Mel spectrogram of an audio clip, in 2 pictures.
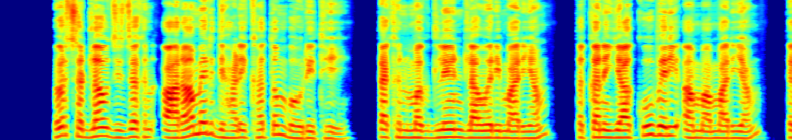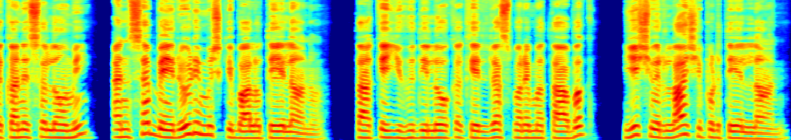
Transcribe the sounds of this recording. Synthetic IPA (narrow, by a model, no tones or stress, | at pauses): ɦoːɾsɐɖlɐʋd͡ʒɪd͡ʒɐkʰɐnaːɾaːmeɾid̪ʱjaːɽikʰɐt̪əmbʱoːɾit̪ʰi | t̪ɛːkʰɐnmɐɡd̪əliːnɖlãːeɾimɐːɾɪjəm | t̪ɐkɐnejaːkuːbeɾiʔɐmːamɐɾɪjəm | t̪ɐkɐnesɐloːmi | ɐnsɛbẽĩɾoːɽimʊʃkibaːlot̪eːlaːno̰ | t̪aːkejɐɦuːd̪iloːkakeːɾiɾɐsmaɾemɐt̪aːbək | jiːʃʊeːɾlaːʃipʊɽt̪eːlːaːn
